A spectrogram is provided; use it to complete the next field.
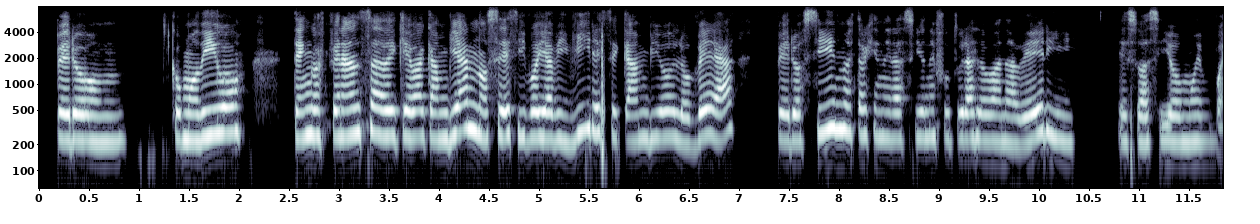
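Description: A woman's fairly high voice with a Chilean accent, flat and monotone, at a fairly slow pace, with a dry, close sound, no echo and a quiet background. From rural central Chile. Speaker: actress. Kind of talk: casual interview.

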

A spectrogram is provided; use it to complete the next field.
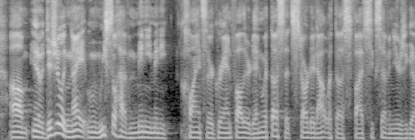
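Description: Against a quiet background, a man with a fairly low pitch talks at a very fast pace in an energetic tone. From Virginia, Roanoke. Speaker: digital marketing agency founder. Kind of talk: radio interview. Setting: radio studio.

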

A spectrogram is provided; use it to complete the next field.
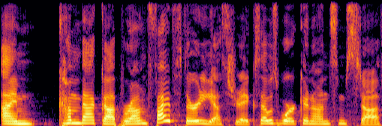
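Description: Animated and very fast, a woman speaks with an Upper Midwest accent. Her pitch is fairly high. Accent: Upper Midwest American. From Wisconsin, from fourth grade. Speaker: dog trainer and podcast co-host. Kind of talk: casual chat. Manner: animated, laughing often.

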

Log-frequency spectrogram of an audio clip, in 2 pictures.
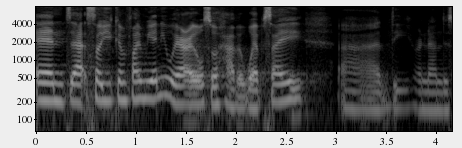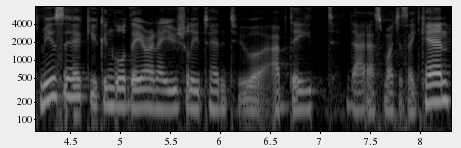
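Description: Speaking with a Spanish accent, a woman moves at a fairly quick pace. Her loudness swings widely. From Cuba. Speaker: singer. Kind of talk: interview.

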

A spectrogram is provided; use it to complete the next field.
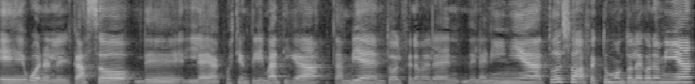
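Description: A woman with an Argentine accent talks at a fairly quick pace. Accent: Argentine Spanish (voseo). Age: 30s. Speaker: notary. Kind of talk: radio interview.

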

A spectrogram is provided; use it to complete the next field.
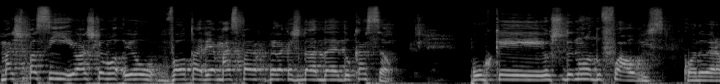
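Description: In a strong Bahian accent, a woman talks at a fairly quick pace with a fairly high pitch and very even loudness. The recording carries audible room echo and noticeable background noise. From Salvador, Bahia, Brazil. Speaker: comedian. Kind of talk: casual chat.

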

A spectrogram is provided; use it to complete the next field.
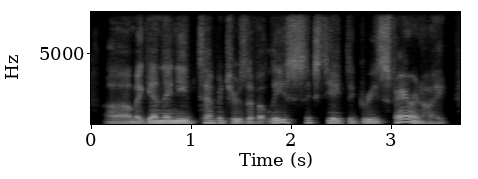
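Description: A plain, everyday voice: medium-pitched man with an American accent, lively intonation, moderate pace, quiet background. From US, Philadelphia. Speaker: children's author and musician. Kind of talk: interview.

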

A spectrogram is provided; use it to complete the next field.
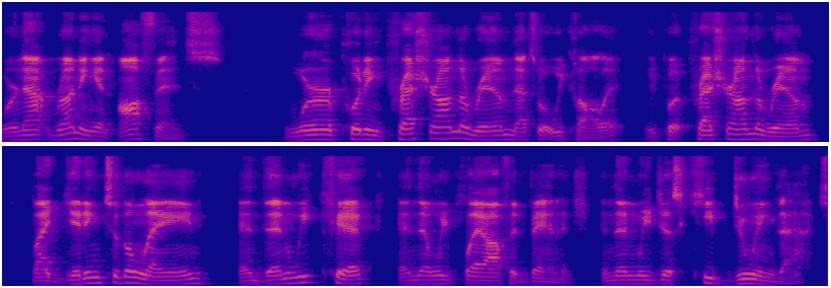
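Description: Moderate pace and medium pitch from a man, with ordinary pitch variation. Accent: Midwestern US. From Iowa, US Midwest. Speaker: high school basketball coach. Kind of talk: podcast interview.

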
